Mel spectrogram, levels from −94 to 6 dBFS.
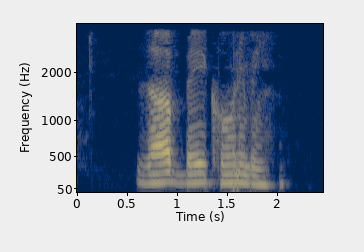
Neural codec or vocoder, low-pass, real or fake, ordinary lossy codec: none; 3.6 kHz; real; MP3, 24 kbps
